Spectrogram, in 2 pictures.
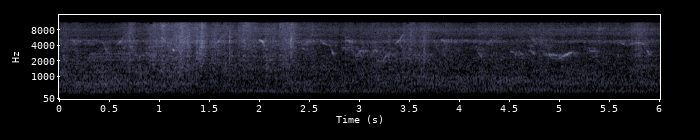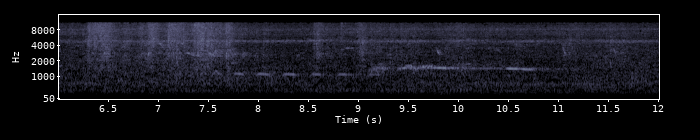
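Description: Quiet outdoor background with faint, distant bird calls: a few short chirps and, in the last few seconds, a thin whistled note held for about a second.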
